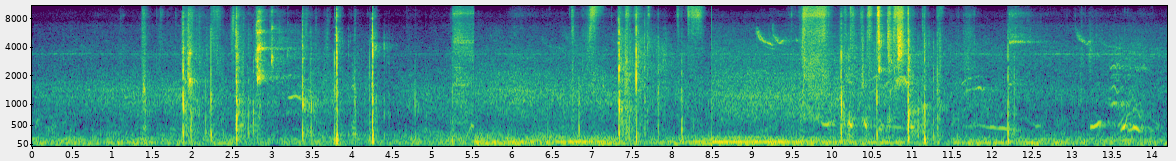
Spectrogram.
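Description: Tennis balls struck by rackets and bouncing on a hard court during rallies: a series of sharp pops at irregular intervals, with a low rumble underneath through the middle.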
